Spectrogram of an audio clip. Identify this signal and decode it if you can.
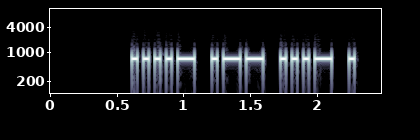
Morse code, heard as a keyed tone, about 27 wpm, 700 Hz. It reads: 4WVE
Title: Four Challenging Letter-Number Combinations 28wpm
